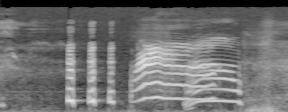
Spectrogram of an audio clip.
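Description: A cat gives three quick, short chirping meows in a row, then lets out one long, drawn-out wailing meow that holds steady before cutting off. Fairly loud, with no talking.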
